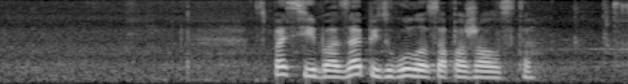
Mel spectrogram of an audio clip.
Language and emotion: Russian, neutral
